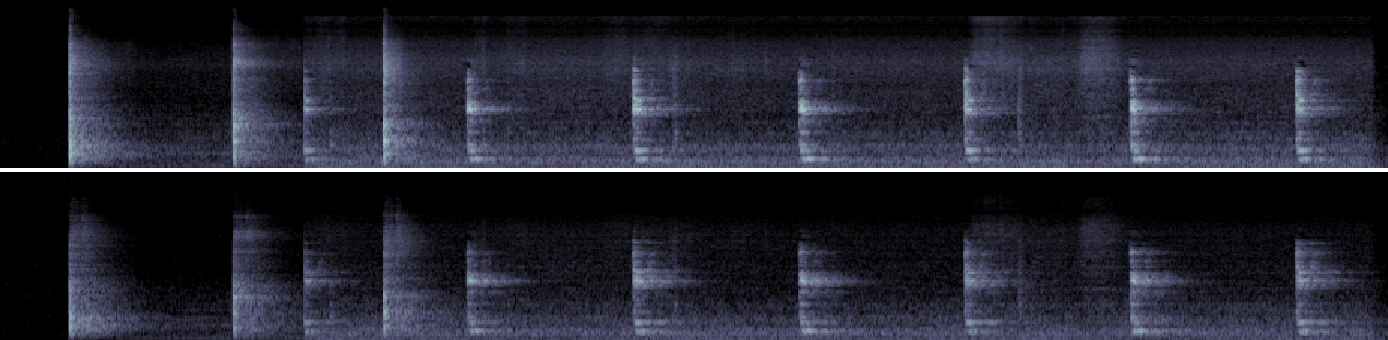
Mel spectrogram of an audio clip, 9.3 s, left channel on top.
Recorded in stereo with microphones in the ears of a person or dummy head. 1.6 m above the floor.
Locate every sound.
0.5 s a clap: 70° left (ahead or behind), 1.2 m
2.0 s ticking: 30° left (ahead or behind), 1.1 m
